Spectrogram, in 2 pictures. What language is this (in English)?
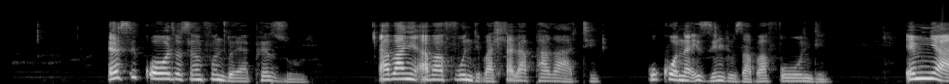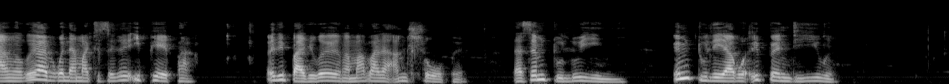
North Ndebele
